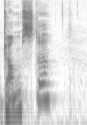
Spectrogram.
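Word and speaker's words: Godmanchester: It's spelled God Manchester, but there's some debate over whether it might be actually pronounced Gumpster or whether that's one of those things that was recconed onto it because of the way that other towns are pronounced like that, which I've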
